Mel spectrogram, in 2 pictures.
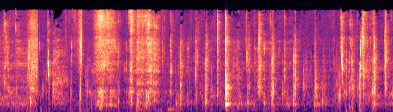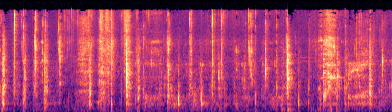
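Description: Close-miked chewing and wet mouth sounds of someone eating fried rice, with frequent sharp clicks of a wooden spoon and chopsticks against a stainless steel bowl.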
